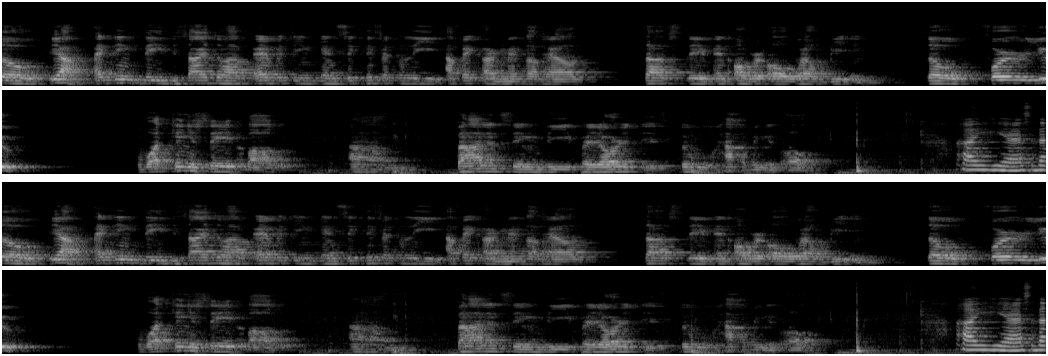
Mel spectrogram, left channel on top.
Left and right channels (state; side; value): normal; both; correlation 0.86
